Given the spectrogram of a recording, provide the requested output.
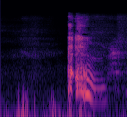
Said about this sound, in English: Bless you.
